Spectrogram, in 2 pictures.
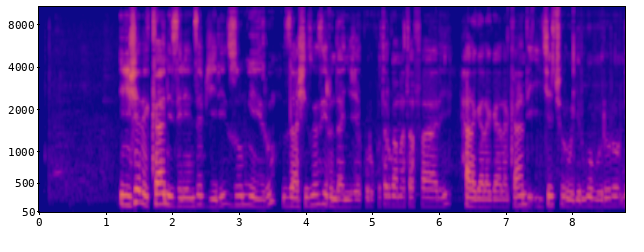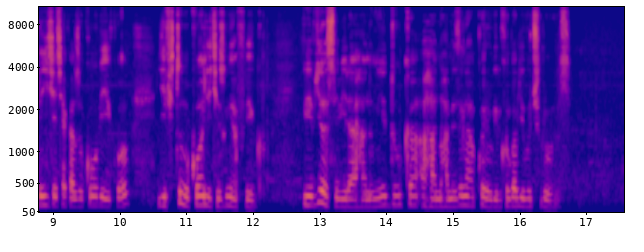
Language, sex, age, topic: Kinyarwanda, male, 25-35, finance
